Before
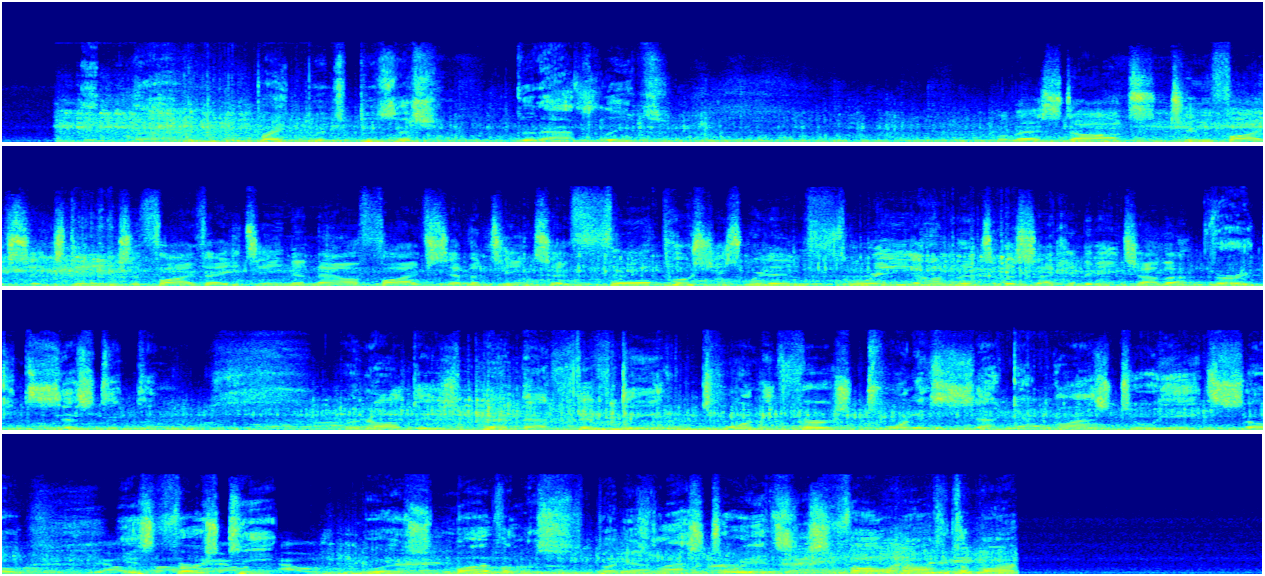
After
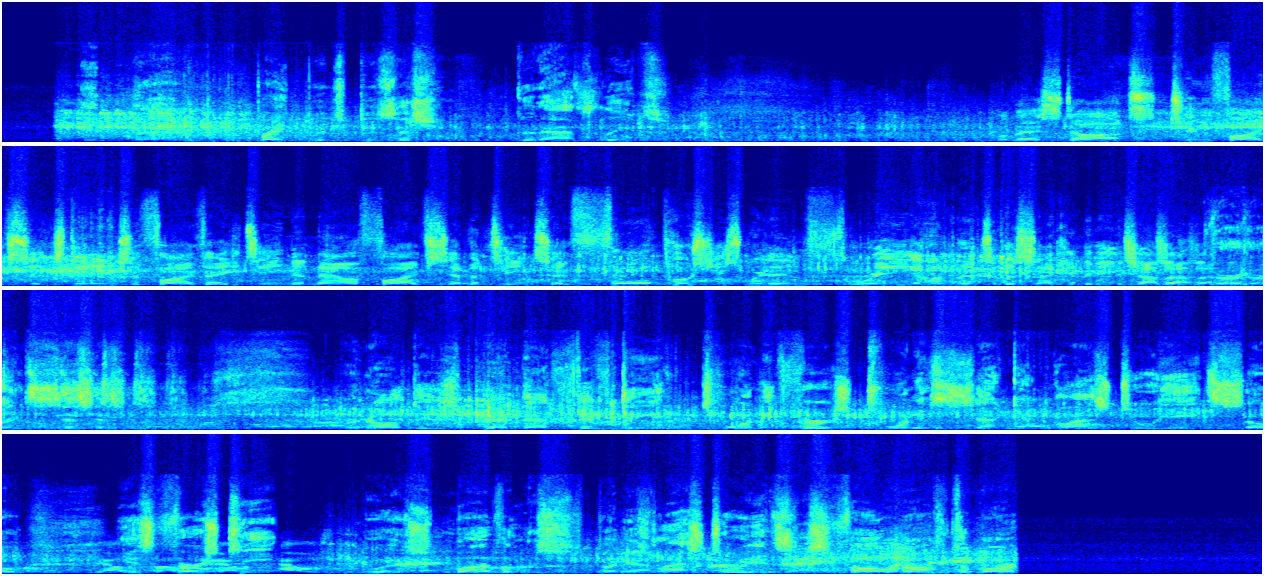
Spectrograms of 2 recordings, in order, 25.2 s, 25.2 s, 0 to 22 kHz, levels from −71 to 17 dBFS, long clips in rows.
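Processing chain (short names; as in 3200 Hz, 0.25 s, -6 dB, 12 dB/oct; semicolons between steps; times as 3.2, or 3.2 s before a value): HPF 1100 Hz 12 dB/oct; modulation noise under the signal 25 dB; 11.68–13.75 lo-fi delay 0.159 s, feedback 35%, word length 8-bit, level -4.5 dB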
